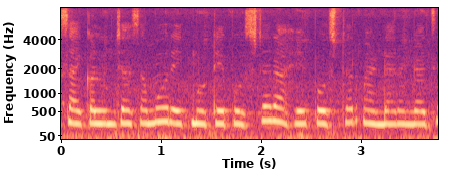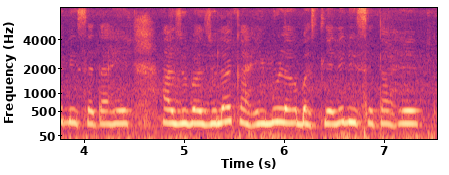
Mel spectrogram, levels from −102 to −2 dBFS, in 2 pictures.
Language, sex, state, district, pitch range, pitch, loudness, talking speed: Marathi, female, Maharashtra, Dhule, 250-265 Hz, 255 Hz, -13 LUFS, 135 wpm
